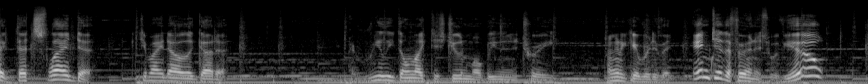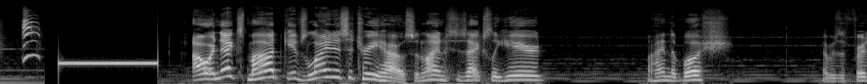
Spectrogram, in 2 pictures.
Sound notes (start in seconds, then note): 8.9 Junimo cries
